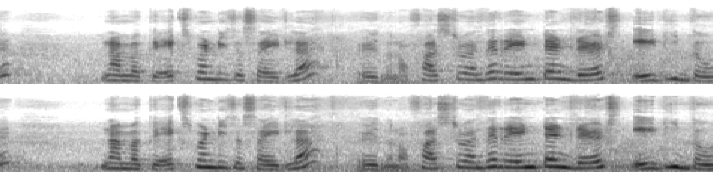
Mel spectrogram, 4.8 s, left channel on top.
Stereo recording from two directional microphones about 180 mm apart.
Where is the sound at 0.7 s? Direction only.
15° right (ahead or behind).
